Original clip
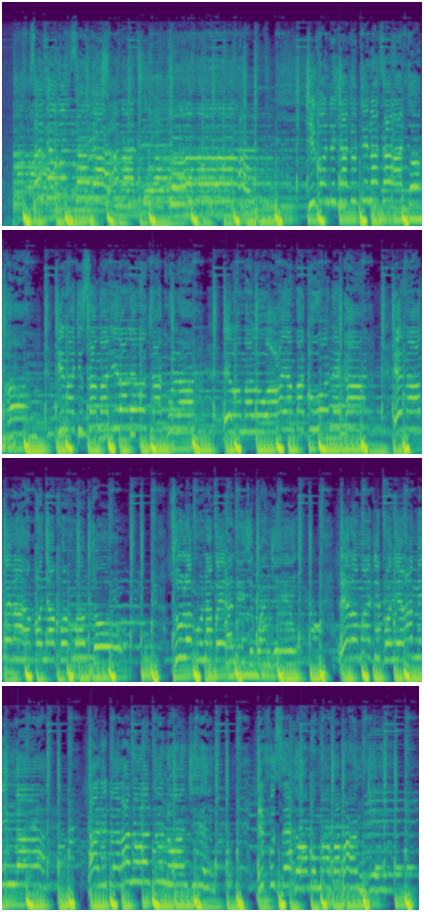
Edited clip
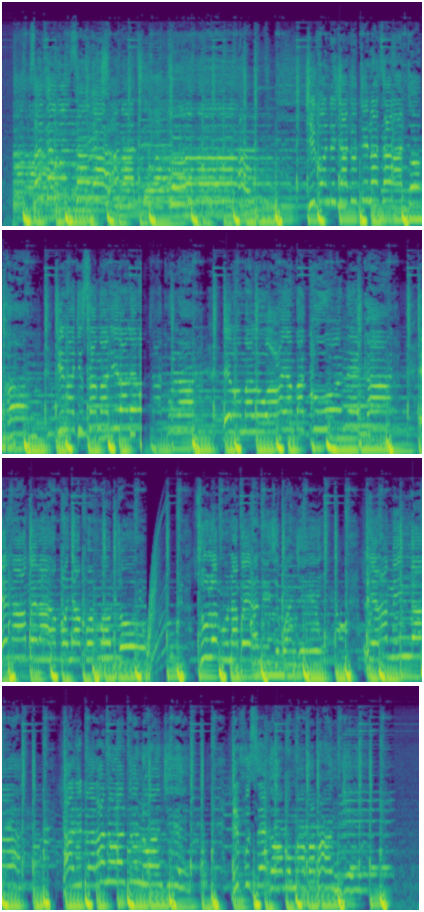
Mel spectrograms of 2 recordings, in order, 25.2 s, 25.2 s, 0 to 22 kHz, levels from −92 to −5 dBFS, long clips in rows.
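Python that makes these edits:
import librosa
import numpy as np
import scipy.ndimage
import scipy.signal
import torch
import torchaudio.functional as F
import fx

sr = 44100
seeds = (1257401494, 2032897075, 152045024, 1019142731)

y = fx.edit(x, sr, fx.fade_in_span(start_s=8.39, length_s=0.66),
    fx.stretch_span(start_s=10.81, length_s=0.77, factor=1.5),
    fx.tape_start(start_s=14.37, length_s=0.31),
    fx.cut(start_s=17.71, length_s=0.76), tone=tone)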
